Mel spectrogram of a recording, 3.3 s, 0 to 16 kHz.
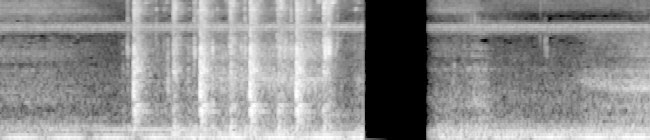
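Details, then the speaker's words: Chevrolet Caprice/Impala B-body with LS V8 swap; the seized starter was freed and refitted but locked up again; about six quick sharp clicks, then no cranking; seized starter needing replacement. "it's hot in here it's sitting a while oh locked right back up"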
